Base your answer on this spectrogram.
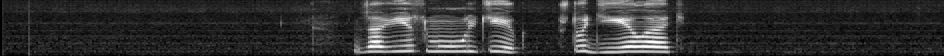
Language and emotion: Russian, sad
